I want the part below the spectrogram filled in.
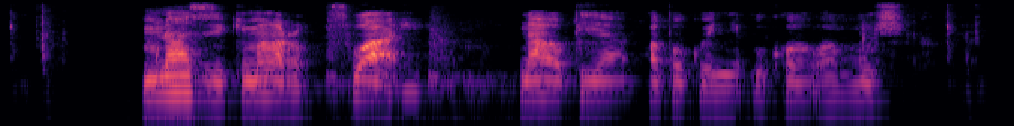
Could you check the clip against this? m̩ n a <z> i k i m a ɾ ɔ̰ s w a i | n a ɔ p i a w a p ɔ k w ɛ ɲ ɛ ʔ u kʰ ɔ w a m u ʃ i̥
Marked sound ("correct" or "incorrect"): correct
